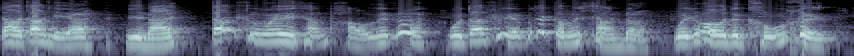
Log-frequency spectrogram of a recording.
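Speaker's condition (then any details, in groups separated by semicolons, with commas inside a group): Cerebral palsy; edited for fluency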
